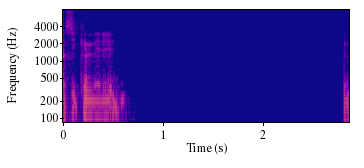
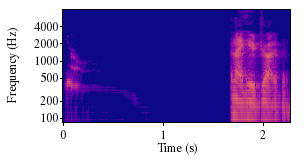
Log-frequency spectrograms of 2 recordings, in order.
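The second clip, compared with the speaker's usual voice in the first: usual speaking voice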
